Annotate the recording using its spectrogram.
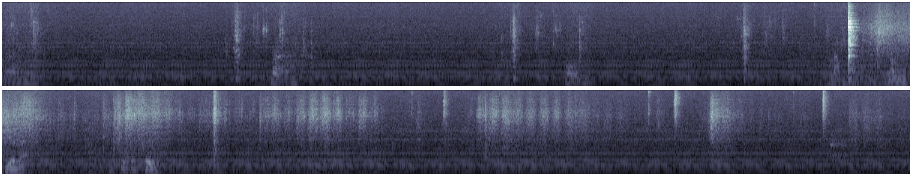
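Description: A metal spoon clinks against a metal pot.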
